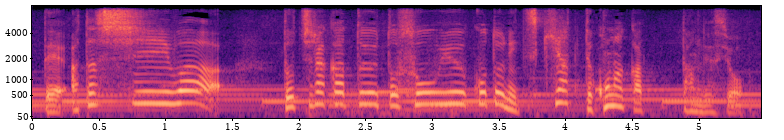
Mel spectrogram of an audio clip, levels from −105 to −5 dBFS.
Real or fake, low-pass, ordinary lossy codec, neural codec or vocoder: real; 7.2 kHz; none; none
